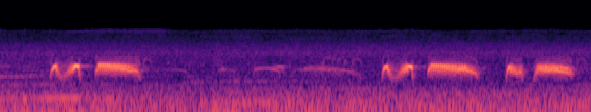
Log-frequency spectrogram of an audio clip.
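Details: Spotted dove calling to lure a bird down in traditional dove trapping. Two phrases of cooing: short quick notes leading into a longer, hoarse mid-pitched coo, with soft faint coos between, over low rumbling background noise.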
